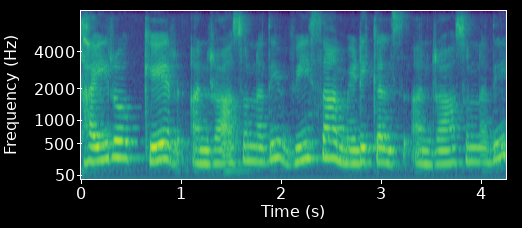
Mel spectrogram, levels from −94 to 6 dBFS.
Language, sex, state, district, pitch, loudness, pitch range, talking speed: Telugu, female, Andhra Pradesh, Sri Satya Sai, 220 Hz, -17 LUFS, 205-255 Hz, 110 wpm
